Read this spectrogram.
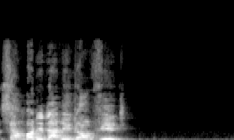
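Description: A man speaks forcefully, close to the microphone.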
